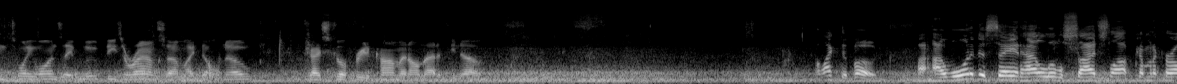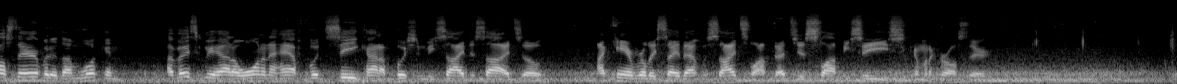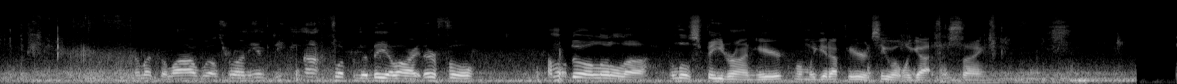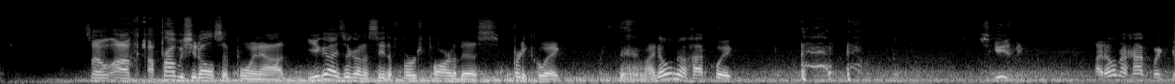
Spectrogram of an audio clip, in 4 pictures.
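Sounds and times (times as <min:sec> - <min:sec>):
outboard motor running: 0:00.0 - 0:47.0
water noise: 0:00.0 - 0:47.0
wind: 0:00.0 - 0:47.0
man clearing his throat: 0:43.2 - 0:44.1.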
